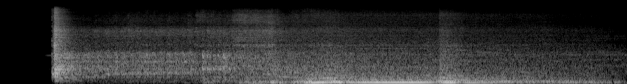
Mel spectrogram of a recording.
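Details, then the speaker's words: Abandoned Mustang GT starts, runs roughly a few seconds, then dies; owner suspects the fuel filter sock is clogging with tank dirt. "that you no weird it died let's do it again"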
